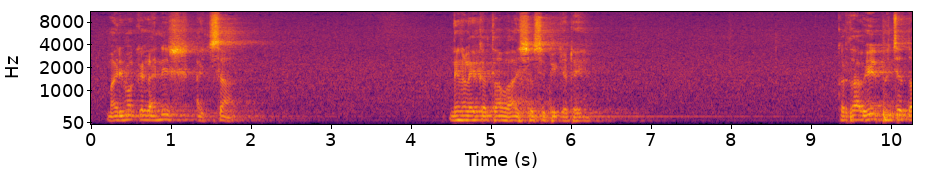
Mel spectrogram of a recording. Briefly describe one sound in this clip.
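An elderly man speaks slowly and solemnly through a microphone in an echoing room.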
